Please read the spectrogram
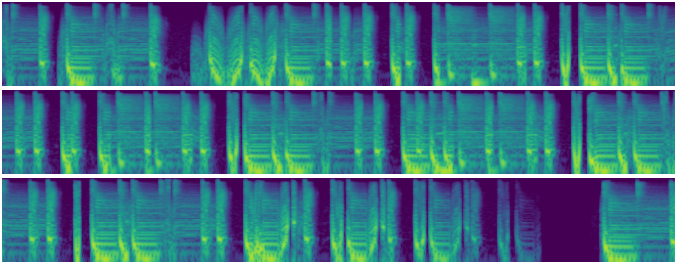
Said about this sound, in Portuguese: a batida original, manipulando os dois discos. E aí eu desconstruo e crio uma outra batida em cima dela não, não, não seria como se fosse um remix.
